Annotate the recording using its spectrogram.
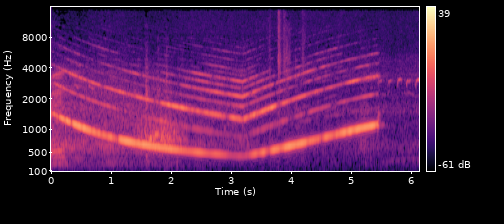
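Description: Ambulance siren on its slow wail: one long fall in pitch over about three seconds, then a rise, switched off abruptly near the end.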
